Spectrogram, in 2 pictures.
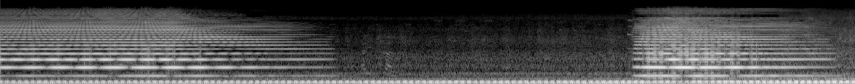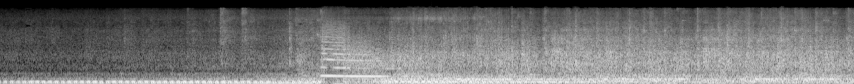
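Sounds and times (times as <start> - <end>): train horn blast: 0.0 - 3.5, 6.3 - 8.5, 11.6 - 12.8
train engine rumble: 0.0 - 17.0
rush of train wheels: 7.0 - 17.0.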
